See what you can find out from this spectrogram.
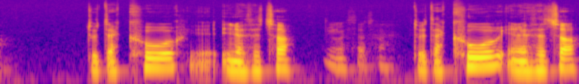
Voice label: "cwr", Welsh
